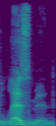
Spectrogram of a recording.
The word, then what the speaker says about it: Lesmond: And he actually said, "You can just say Lesmond." And that's how it's spelled. L E S M O N D.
